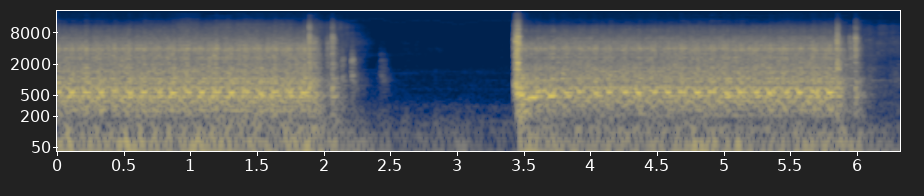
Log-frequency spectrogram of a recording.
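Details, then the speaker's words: 1978 International Scout II with Nissan SD33 diesel, sat over 20 years, cranked with an injector line cracked: two steady cranking bursts with no firing and no fuel spitting; injection pump not delivering, possibly clogged filters or rack not engaging. "all right so we're not spitting any fuel so that means we're not getting fuel out of the fuel pump or when the filters are clogged or that rack inside isn't allowing it to fully engage"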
